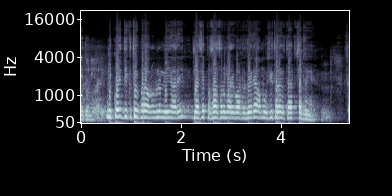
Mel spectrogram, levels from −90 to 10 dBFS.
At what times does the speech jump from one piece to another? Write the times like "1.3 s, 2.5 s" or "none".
none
